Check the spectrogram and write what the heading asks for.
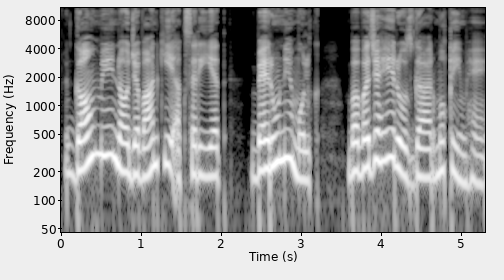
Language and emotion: Urdu, neutral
